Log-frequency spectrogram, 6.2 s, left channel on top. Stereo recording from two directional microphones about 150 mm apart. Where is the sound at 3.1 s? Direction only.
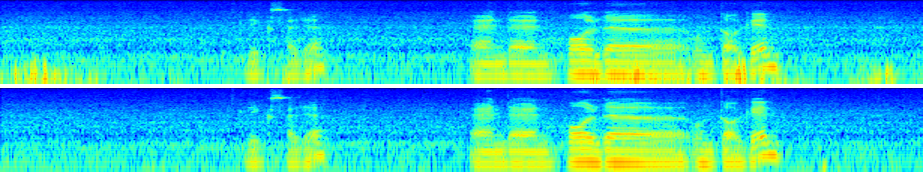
25° right (ahead or behind).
